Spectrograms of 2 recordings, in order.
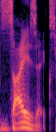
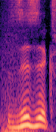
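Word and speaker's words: Zzyzx: of the alphabet California has a town called Zyzix, pronounced Zyzex. If you've driven from Southern California to Las Vegas or from Las Vegas to Southern California, at some point you passed Zyzix Road, spelled Z-Z-Y-Z-X, which is an extremely odd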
